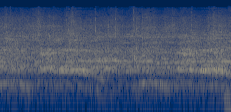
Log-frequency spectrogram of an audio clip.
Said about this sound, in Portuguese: Já tá cortando os fanáticos lá, ó. O pessoal gritando. Que louco.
